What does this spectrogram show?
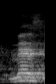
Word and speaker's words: Ms: एम एस, यस, मेज, it's pronounced as मेज।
